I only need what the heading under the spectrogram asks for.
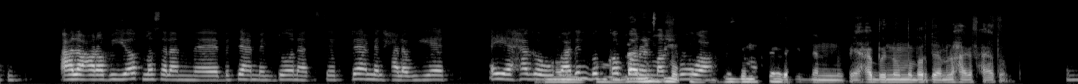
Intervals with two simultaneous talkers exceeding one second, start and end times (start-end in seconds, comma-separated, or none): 5.4-7.2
